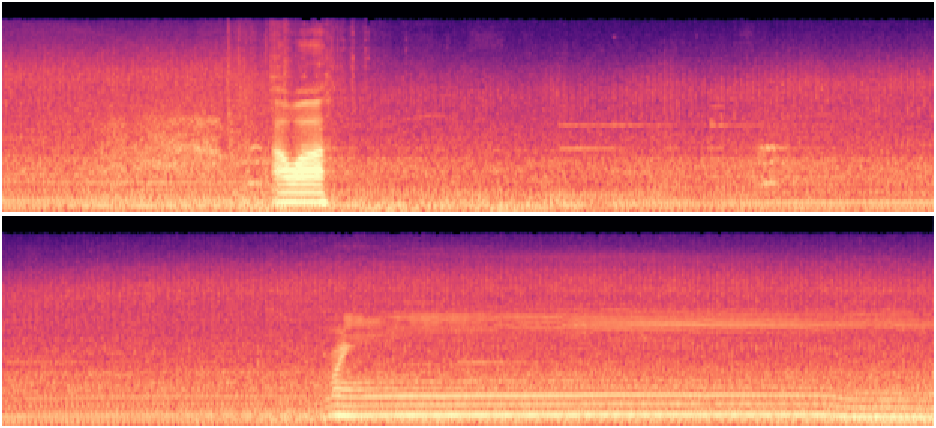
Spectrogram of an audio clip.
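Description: A small engine hums steadily.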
